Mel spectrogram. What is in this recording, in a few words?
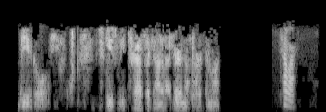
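Police Department North Dispatch, scanner; Regional Wireless Cooperative (RWC) - Simulcast H- Scottsdale; Scottsdale PD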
